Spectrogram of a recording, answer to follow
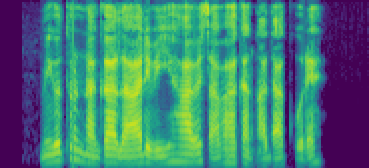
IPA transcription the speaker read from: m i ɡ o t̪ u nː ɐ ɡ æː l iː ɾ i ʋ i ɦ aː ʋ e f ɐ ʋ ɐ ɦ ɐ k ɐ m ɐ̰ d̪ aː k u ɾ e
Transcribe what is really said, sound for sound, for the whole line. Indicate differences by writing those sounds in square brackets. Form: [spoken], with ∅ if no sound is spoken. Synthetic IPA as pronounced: m i ɡ o t̪ u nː ɐ ɡ [aː] l [aː] ɾ i ʋ [iː] ɦ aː ʋ e [s] ɐ ʋ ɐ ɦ ɐ k ɐ [ŋ] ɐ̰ d̪ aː k u ɾ e

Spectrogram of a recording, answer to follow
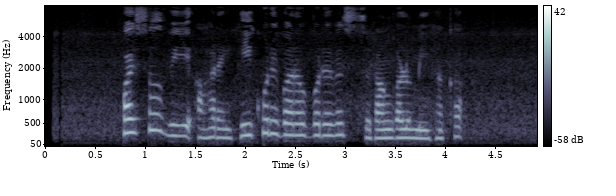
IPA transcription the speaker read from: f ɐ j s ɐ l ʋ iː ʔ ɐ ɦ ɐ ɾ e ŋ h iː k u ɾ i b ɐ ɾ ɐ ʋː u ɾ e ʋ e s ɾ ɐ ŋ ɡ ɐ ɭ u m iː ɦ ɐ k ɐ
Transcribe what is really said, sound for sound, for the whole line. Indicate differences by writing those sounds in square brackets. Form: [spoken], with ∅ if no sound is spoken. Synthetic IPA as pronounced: f ɐ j s ɐ l ʋ iː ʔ ɐ ɦ ɐ ɾ e ŋ h iː k u ɾ i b ɐ ɾ ɐ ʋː u ɾ e ʋ e s ɾ ɐ ŋ ɡ ɐ ɭ u m iː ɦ ɐ k ɐ

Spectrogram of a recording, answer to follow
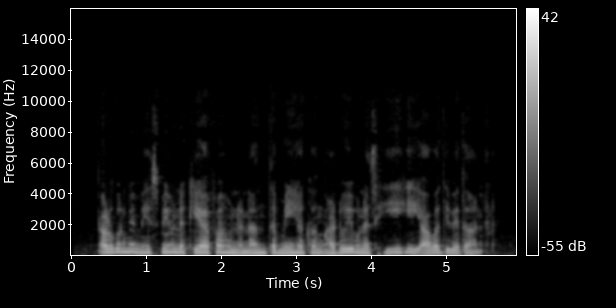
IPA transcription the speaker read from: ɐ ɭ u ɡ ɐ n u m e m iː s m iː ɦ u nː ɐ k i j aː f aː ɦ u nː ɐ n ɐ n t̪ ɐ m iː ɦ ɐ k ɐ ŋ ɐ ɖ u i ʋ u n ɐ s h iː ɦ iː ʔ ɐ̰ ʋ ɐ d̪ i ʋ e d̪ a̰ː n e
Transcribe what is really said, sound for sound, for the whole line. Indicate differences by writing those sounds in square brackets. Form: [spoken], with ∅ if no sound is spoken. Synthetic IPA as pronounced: ɐ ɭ u ɡ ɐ n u m e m iː s m iː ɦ u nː ɐ k i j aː f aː ɦ u nː ɐ n ɐ n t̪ ɐ m iː ɦ ɐ k ɐ ŋ ɐ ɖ u i ʋ u n ɐ s h iː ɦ iː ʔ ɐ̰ ʋ ɐ d̪ i ʋ e d̪ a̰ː n e

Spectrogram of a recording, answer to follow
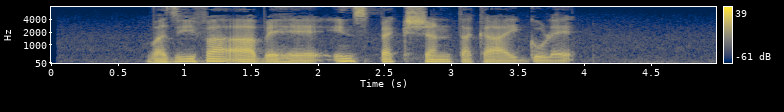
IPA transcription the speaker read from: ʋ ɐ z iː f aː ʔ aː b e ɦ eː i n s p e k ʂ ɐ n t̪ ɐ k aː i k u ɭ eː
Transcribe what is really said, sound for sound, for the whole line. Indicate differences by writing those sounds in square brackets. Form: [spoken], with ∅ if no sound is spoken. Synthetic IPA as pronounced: ʋ ɐ z iː f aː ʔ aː b e ɦ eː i n s p e k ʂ ɐ n t̪ ɐ k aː i [ɡ] u ɭ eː

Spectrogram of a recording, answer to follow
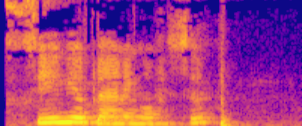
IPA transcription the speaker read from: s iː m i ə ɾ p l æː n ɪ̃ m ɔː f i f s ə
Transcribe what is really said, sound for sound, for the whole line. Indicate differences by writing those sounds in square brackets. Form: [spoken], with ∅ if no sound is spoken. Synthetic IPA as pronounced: s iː [n] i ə ɾ p l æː n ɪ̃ [ŋ] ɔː f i [∅] s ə

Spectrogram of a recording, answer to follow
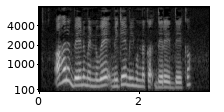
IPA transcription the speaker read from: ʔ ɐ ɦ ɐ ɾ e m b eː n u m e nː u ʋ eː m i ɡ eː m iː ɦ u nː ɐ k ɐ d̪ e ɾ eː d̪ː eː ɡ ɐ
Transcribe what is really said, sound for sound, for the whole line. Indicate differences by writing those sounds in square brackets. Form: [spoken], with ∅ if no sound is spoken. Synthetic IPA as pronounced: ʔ ɐ ɦ ɐ ɾ e m b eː n u m e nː u ʋ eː m i ɡ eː m iː ɦ u nː ɐ k ɐ d̪ e ɾ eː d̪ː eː [k] ɐ

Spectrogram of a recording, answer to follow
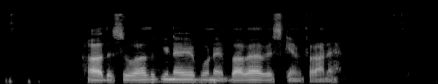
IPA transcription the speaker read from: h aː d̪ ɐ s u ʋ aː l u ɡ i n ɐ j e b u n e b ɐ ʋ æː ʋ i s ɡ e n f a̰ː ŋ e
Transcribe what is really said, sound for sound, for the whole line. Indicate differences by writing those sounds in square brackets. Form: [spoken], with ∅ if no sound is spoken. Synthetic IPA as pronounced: h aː d̪ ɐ s u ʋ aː l u ɡ i n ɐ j e b u n e b ɐ ʋ æː ʋ [e] s ɡ e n f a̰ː [n] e

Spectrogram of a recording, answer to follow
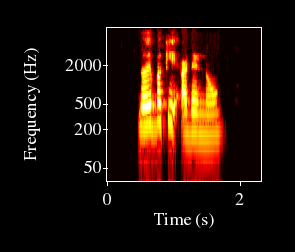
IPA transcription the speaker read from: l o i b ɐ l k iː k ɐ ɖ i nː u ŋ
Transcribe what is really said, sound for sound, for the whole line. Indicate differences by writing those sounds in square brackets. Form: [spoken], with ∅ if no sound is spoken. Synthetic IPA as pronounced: l o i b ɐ [∅] k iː [ʔ] ɐ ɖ [e] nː [uː] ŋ

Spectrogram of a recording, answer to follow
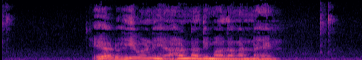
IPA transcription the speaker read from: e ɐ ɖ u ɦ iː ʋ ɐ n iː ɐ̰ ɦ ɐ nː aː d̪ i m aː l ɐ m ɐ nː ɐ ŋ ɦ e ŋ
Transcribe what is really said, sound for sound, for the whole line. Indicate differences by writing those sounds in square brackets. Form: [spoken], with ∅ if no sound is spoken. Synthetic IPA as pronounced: e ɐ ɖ u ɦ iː ʋ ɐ n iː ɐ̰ ɦ ɐ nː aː d̪ i m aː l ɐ [ŋ] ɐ nː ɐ [∅] ɦ e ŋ

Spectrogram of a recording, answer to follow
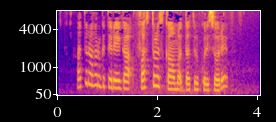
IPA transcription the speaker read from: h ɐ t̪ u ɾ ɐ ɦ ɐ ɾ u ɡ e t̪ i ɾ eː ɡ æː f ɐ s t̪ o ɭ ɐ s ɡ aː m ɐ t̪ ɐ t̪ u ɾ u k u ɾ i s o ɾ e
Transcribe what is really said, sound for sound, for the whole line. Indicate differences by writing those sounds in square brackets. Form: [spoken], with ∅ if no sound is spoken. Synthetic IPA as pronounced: h ɐ t̪ u ɾ ɐ ɦ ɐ ɾ u ɡ e t̪ [e] ɾ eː ɡ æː f ɐ s t̪ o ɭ ɐ s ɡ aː m ɐ [d̪] ɐ t̪ u ɾ u k u ɾ i s o ɾ e

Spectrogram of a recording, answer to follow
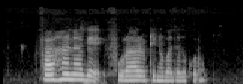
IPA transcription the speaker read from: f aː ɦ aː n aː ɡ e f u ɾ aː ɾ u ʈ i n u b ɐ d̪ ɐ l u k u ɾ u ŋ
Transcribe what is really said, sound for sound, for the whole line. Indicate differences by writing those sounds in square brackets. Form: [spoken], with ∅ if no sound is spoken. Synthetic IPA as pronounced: f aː ɦ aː n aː ɡ e f u ɾ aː [ɭ] u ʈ i n u b ɐ d̪ ɐ l u k u ɾ u ŋ

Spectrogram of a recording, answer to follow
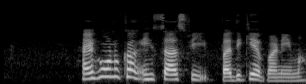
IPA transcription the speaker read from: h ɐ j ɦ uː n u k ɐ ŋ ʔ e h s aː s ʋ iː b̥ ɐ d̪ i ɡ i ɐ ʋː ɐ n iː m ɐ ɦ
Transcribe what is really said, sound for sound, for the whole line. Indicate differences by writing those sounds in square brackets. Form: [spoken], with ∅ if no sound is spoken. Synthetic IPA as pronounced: h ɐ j ɦ uː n u k ɐ ŋ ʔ [i] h s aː s ʋ iː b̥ ɐ d̪ i ɡ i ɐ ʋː ɐ n iː m ɐ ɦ

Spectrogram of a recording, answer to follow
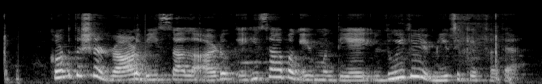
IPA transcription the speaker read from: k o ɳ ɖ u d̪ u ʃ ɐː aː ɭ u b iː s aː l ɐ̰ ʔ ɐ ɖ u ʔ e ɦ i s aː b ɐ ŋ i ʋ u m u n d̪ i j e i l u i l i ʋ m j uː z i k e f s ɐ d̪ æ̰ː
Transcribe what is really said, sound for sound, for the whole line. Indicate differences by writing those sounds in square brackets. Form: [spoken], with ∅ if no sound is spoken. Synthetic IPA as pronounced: k o ɳ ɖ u d̪ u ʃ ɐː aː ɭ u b iː s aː l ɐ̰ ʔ ɐ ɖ u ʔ e ɦ i s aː b ɐ ŋ i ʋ u m u n d̪ i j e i l u i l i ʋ m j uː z i k e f [f] ɐ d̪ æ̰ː

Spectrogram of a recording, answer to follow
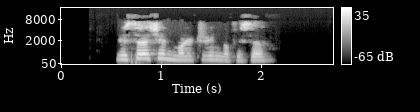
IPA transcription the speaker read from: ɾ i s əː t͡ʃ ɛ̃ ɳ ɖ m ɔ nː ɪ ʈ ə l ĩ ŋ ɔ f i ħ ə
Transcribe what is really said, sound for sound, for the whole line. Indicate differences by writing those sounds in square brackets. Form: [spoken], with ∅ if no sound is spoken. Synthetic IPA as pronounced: ɾ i s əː t͡ʃ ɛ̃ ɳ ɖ m ɔ [n] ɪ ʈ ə [ɾ] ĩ ŋ ɔ f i [s] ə

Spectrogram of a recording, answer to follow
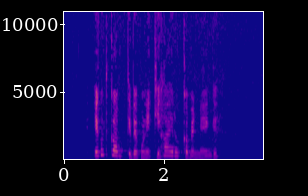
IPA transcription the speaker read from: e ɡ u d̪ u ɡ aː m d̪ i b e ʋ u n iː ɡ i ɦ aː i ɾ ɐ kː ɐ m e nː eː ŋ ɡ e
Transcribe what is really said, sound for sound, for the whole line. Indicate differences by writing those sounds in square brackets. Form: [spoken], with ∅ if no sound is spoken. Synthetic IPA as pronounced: e ɡ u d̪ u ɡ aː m [t̪] i b e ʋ u n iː [k] i ɦ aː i ɾ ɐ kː ɐ m e nː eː ŋ ɡ e

